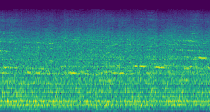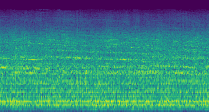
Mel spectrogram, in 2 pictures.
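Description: Union Pacific intermodal stack train's empty flatcars and well cars rolling past at speed: a steady, loud rumble and clatter of wheels on rail, with faint high wheel squeal wavering over it.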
